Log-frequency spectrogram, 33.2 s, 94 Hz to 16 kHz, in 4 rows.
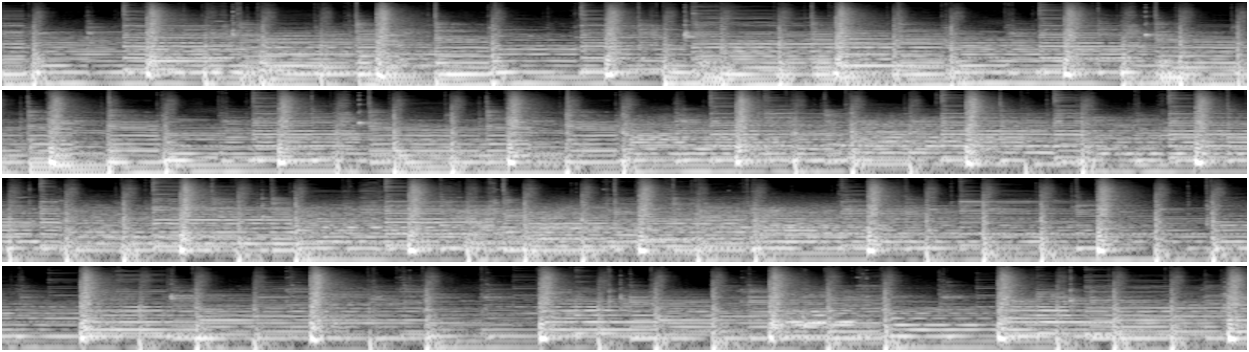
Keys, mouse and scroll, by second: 2.7 ctrl+t, 2.9-3.3 drag, 10.1 ctrl+[, 13.1 ctrl+[, 14.9 click, 18.1 click, 19.4-23.9 drag, 24.7 ctrl+l, 25.7-27.1 drag, 28.7-33.2 alt+click.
